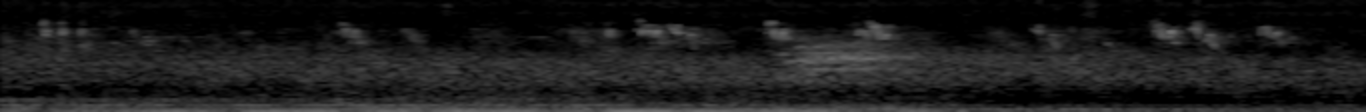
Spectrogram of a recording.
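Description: Small birds chirping: short, high, falling chirps repeated every second or so, over a low steady rumble.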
